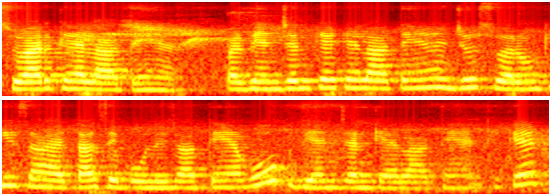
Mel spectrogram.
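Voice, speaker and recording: A woman with a high voice teaches a primary school grammar lesson. She asks a question, then answers it herself, spelling words out syllable by syllable. The recording echoes with a faint hiss behind it. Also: normal speed. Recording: echoey room with faint noise.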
